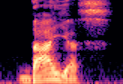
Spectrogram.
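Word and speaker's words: Ἰουδαίας: Agora aqui, ó, iodaias, vejam que ele está em maiúsculo, o iota. Então não tem como eu colocar em cima, eu vou colocar na frente. Iodaias, não interfere em nada.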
